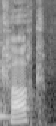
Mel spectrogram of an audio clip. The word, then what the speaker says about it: Koch: I believe it's pronounced cock.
